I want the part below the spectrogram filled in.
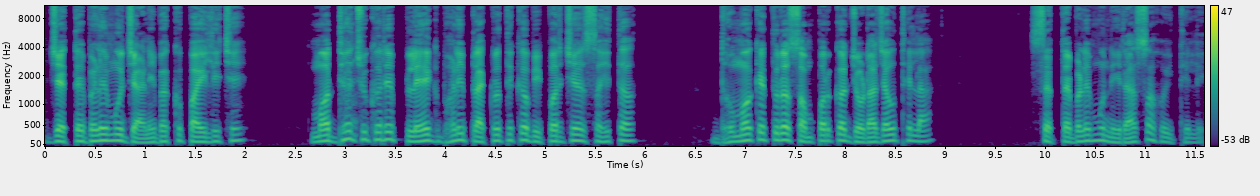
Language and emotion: Odia, sad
